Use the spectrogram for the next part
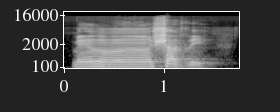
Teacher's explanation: nun mati bertemu syin maka membaca samar tengah-tengah antara Nun dan syin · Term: ikhfa Hakiki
